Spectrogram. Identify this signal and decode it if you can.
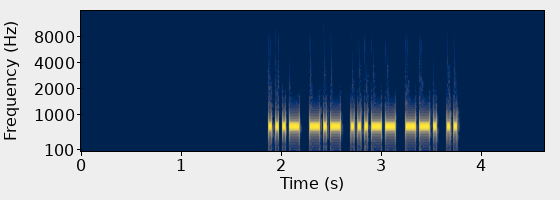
Morse code, heard as a keyed tone, about 34 wpm, 700 Hz. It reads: VK3GI
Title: DXCC-100 Call Signs - 5 Characters - 35wpm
